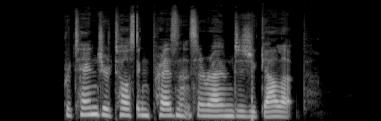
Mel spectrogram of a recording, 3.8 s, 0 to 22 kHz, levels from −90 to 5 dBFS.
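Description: At 1.33 to 1.38 s, damaged data in the compressed stream makes the decoder lose sync and hunt for the next frame, leaving a brief disruption just before "presents around as". At 2.51 to 2.54 s, just after "presents around as", a loud pop, likely a voltage spike from a switch or static, lands about 10 dB above the speech, which continues underneath.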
